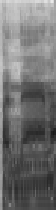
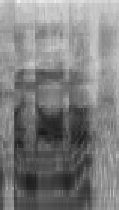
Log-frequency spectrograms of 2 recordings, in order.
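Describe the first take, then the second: First: It is said with an American accent. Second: It is said with a British accent. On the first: "Americans, I guess, would more say like banana" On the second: "I'm pronouncing the word in a more British way"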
